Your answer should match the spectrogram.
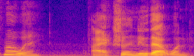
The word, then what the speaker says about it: moe: Pronounced moe. That's moe.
